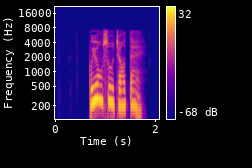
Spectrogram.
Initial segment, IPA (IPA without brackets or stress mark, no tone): p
